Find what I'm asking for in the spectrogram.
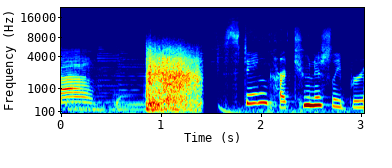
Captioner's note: gun shoots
